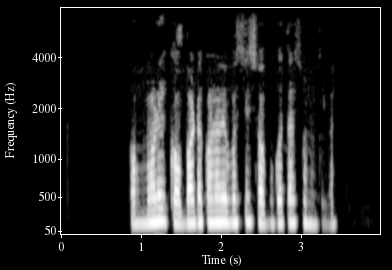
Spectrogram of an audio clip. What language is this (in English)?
Odia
